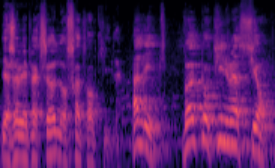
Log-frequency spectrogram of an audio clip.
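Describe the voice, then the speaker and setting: An actor playing a gruff older retiree who coaches a young man in boxing, blunt and commanding. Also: mid-range voice, big pitch swings, fairly quick, close to an everyday voice. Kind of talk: film dialogue.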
